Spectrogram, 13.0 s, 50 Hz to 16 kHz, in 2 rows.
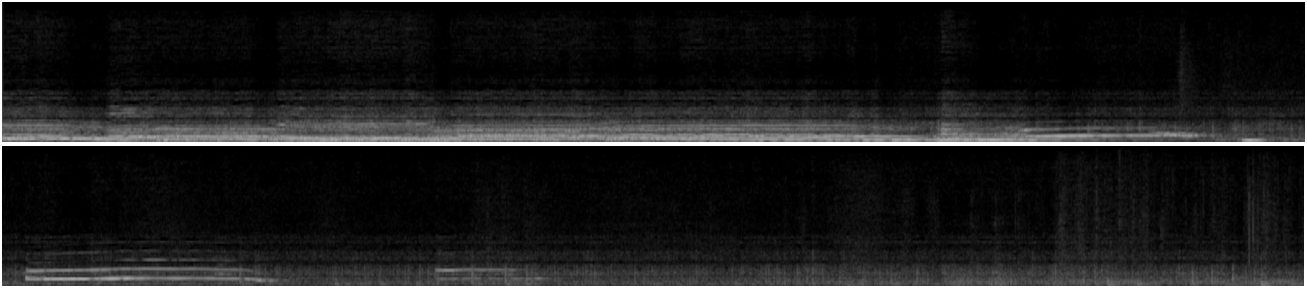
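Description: Acoustic Orthophonic Victrola Credenza gramophone playing the close of a 78 rpm comic song: singing with accompaniment, then a few held, gliding closing notes. The music ends about eight seconds in, leaving the record's steady surface hiss.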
